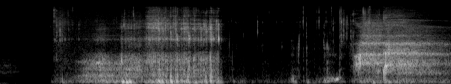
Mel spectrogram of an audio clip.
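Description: Loud, close slurping in two wet, noisy bursts: a long draw of about two seconds, a short pause with small smacking sounds, then another slurp that runs to the end.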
